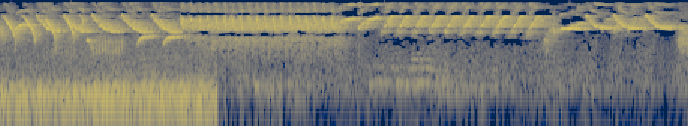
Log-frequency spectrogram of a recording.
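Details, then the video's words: Canary singing in the morning, used to prompt canaries that went quiet: a few swooping notes, then a long, dense, fast trill sustained for several seconds, with a high whistle near the end. "Terapi burung kenari pagi hari. kenari macet langsung gacor"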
